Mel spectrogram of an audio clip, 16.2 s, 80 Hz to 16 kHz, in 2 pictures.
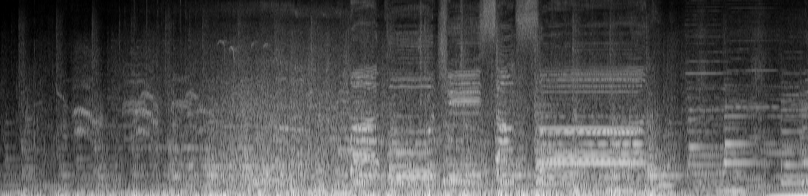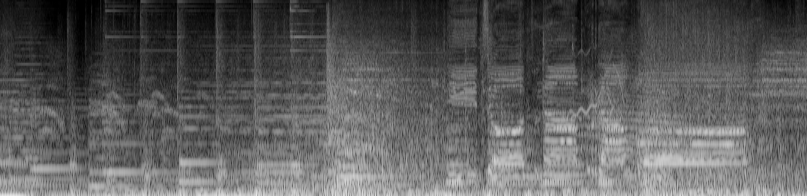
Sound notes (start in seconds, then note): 0.5 crows cawing; 3.0 female trio singing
